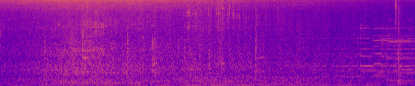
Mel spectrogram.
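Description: A heritage train on the Mid-Suffolk Light Railway rumbles steadily along the track with a constant low roar and faint clattering, fairly loud throughout, with occasional high squeals toward the end.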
